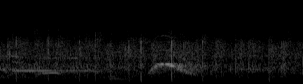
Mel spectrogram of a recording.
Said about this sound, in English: Clap your hands. Shout.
